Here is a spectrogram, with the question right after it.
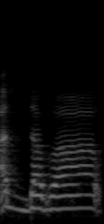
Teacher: اس وقت آپ کا لام نہیں پڑھا جائے گا، اس کو اسکپ کیا جائے گا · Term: شمسی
